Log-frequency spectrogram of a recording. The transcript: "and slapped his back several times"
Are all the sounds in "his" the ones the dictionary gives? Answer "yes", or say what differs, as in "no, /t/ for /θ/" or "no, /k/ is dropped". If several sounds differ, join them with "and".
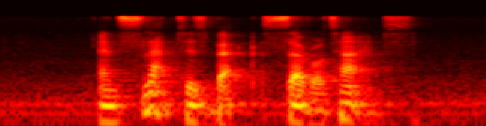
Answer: yes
